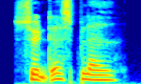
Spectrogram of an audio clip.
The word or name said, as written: blad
